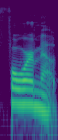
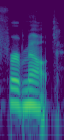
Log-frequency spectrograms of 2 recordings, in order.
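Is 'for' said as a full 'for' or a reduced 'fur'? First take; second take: full for; reduced fur. First: The word 'for' is said in full. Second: The word 'for' is reduced to 'fur'.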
